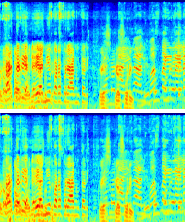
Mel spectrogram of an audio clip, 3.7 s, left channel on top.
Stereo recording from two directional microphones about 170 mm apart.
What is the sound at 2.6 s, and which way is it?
Speech, 75° right (ahead or behind).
